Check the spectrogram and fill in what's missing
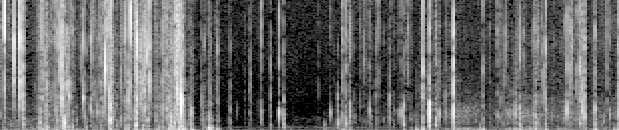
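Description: Fingertips and short nails scratch and tap directly on the round metal wire-mesh grille of a large hollow microphone head, Blue Yeti style. A dense stream of dry, crackly scratches and soft low rumbling thumps comes through, with sharper bright taps here and there. The sound dips quieter in the middle before the scratching picks back up.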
